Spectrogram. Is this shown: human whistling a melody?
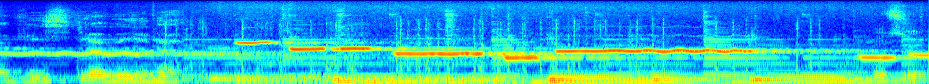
yes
